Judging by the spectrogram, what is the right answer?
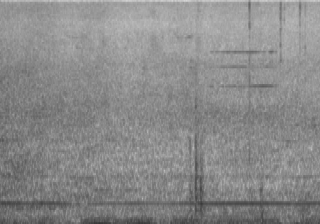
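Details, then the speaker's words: Engine runs rough with lumpy, uneven idle pulses under a steady cooling-fan hum once the fan kicks on, while chasing an overheating issue; idles perfectly but with a surge when fan is off, normally dies after fan engages; cause not yet found. "As you can hear, the fan is blowing. The motor is running rough now that the fan is on."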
